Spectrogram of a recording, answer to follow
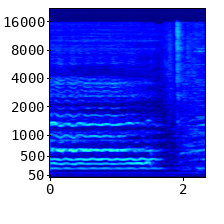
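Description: A person humming one long held note of the song's melody, which stops shortly before the end.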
